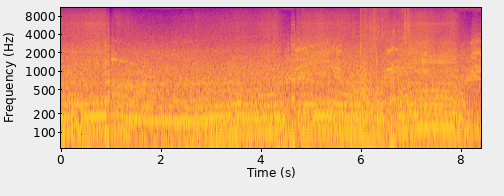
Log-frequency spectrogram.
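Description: A car engine hums steadily and revs as the car speeds along a road.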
